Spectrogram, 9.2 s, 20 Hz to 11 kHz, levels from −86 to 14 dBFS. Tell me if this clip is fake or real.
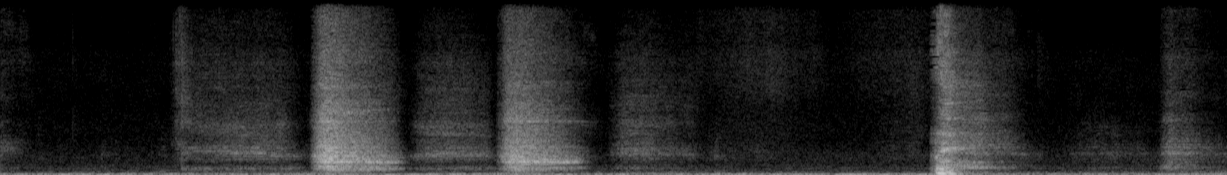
real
